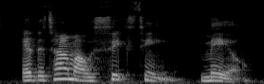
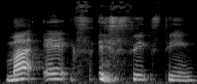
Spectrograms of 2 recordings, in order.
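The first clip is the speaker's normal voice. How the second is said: laughing through the retake, higher pitched; 4 semitones higher, 4 dB louder, slower than usual. Real, not acted. Reader retaking a botched line yet again, laughing. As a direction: laugh mid-sentence while drawing the words out slowly. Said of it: "I'm laughing 'cause I messed up".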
